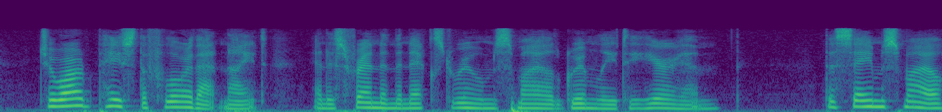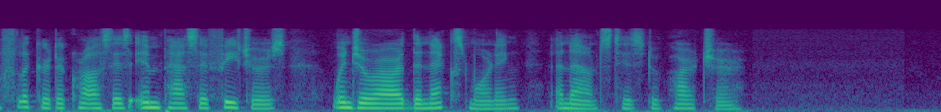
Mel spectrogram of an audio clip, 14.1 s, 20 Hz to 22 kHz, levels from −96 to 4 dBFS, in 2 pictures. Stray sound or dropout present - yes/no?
no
